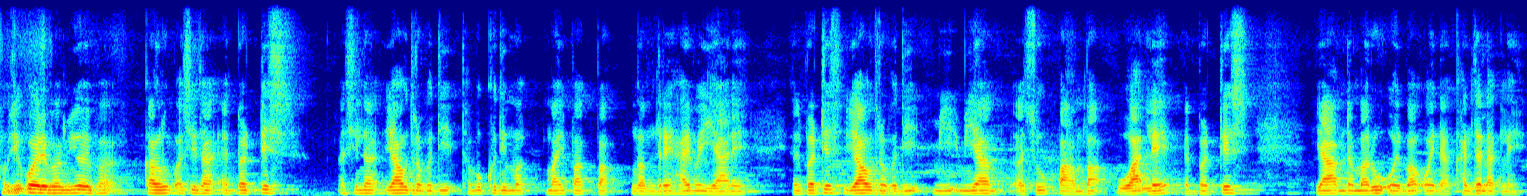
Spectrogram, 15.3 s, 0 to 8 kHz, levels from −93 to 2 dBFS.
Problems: background sounds at intervals, background conversations at intervals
